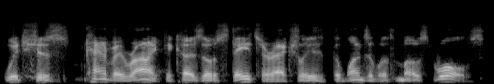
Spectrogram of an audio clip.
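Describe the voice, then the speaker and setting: A man with a very low voice tells his stories in a chatty, anecdotal way and acts out the quotes as he goes. The sound is dull and muffled, close and dry. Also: normal speed, a bit bright, breathy edge, no echo. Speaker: author interviewed about his book. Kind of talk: casual interview storytelling.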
